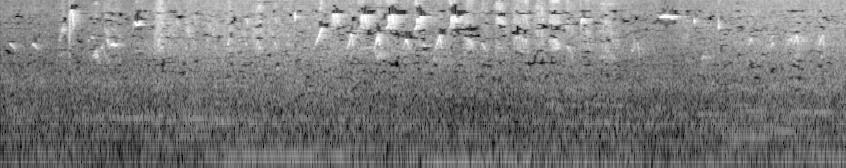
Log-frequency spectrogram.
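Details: A black-winged starling in full, lively song, loud and melodious: dense, fast bursts of bright chirps and squeaky high notes, some falling, continue throughout, with a constant low hum of background traffic.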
